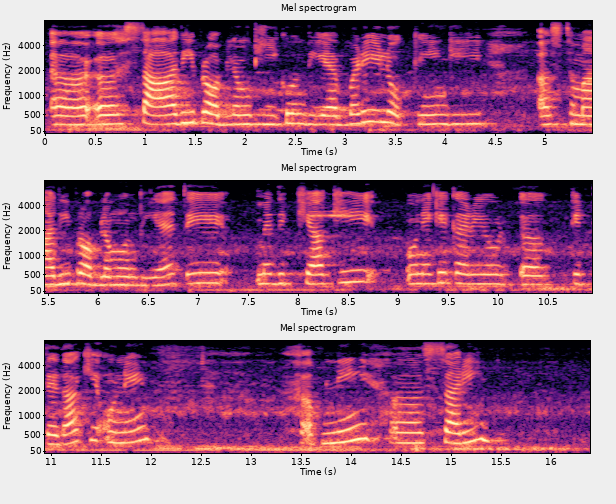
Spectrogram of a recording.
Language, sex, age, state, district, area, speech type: Dogri, female, 18-30, Jammu and Kashmir, Jammu, urban, spontaneous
